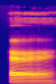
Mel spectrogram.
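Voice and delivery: "うー" as a long er with tongue curled; level, sustained American-style vowel. Shown as a demonstration. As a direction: hold an r-coloured "うー". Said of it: "舌を丸めるんですね".

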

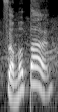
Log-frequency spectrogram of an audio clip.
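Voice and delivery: high, slow pleading whine; whiny worried. Acted. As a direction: beg for a fix, whining. Acted skit worried question.

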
